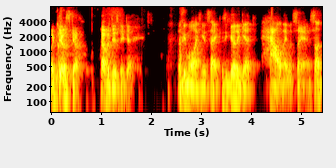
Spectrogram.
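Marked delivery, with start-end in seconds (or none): 0.0-1.6 animated character voice with pitch swooping all over. Explaining how a cartoon character would phrase a line, in Kronk voice. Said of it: "It's Kronk's voice".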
